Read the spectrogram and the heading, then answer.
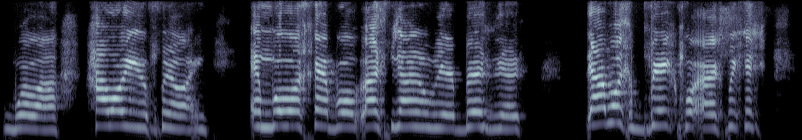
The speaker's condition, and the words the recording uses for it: Cerebral palsy. I am ambulatory, but I use more like chair. I have impaired speech.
